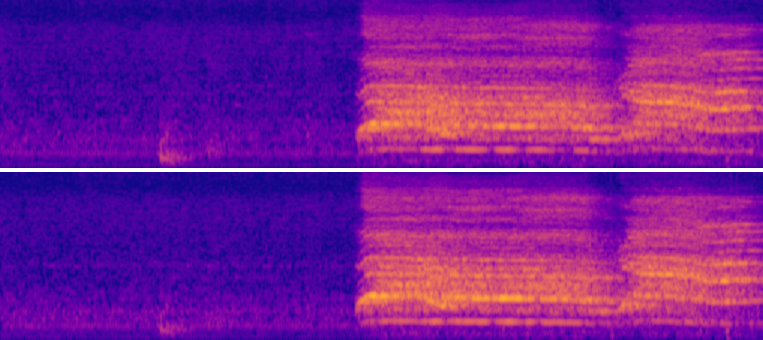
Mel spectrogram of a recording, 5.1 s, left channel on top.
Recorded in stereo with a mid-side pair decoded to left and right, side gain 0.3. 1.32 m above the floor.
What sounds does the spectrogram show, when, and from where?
2.4 s a scream: 65° right, 1.5 m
